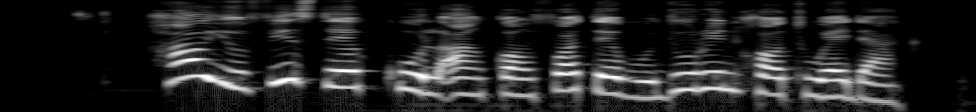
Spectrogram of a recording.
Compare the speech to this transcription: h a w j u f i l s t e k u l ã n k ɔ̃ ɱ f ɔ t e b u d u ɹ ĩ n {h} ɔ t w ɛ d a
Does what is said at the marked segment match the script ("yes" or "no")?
yes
